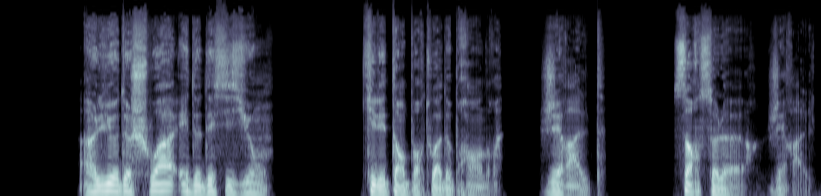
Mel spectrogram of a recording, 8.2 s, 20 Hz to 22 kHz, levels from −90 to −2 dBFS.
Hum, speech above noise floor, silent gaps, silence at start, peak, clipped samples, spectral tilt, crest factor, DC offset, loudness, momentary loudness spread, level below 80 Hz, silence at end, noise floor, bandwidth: none; 65 dB; none; 0.85 s; -2 dBFS; under 0.1%; -4.5 dB/octave; 20 dB; under 0.1%; -22 LUFS; 18 LU; -38 dBFS; 0.2 s; -87 dBFS; 18.5 kHz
